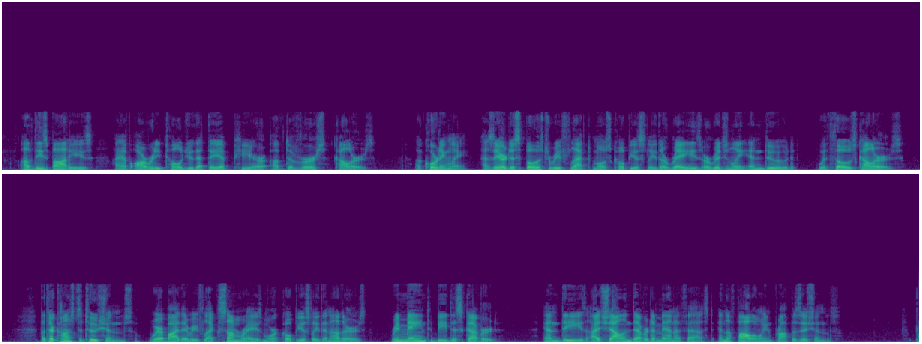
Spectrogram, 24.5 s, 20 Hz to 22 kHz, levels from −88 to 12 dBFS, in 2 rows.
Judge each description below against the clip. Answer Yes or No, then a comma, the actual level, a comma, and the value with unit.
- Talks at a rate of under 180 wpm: Yes, average, 140 wpm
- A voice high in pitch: No, very low, 85 Hz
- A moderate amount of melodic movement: No, wide, 7.2 semitones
